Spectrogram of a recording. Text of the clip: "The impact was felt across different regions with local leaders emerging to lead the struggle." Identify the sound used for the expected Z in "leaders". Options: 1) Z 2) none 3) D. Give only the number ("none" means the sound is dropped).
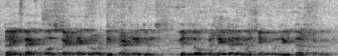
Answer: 2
